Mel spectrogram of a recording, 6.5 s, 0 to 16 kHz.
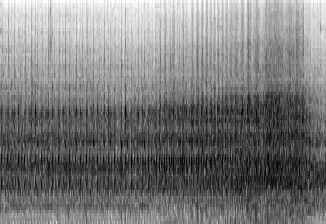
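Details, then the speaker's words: MTZ-80 tractor diesel after injection pump overhaul: uneven idle with irregular knocks about three a second; engine knocks and misfires at idle but runs smoothly under load, cause not pinned down. "стучит как то он и троит короче к задаешь доктора но под нагрузкой работает ровно"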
